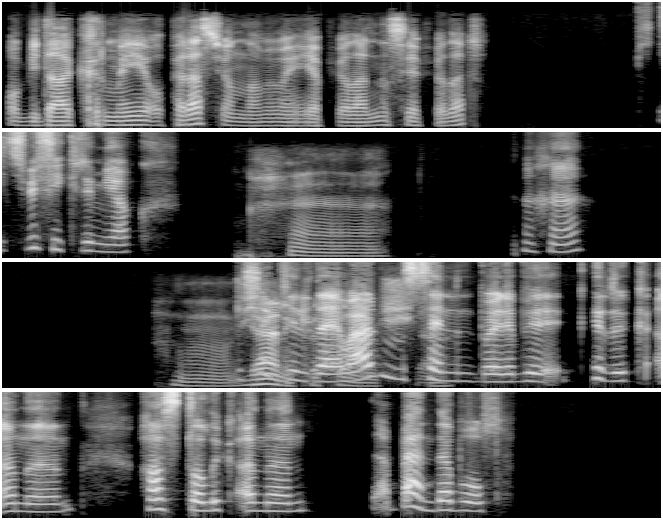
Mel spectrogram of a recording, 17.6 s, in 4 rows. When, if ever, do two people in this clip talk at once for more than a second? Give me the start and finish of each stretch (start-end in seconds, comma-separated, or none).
10.3-11.8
